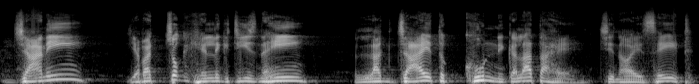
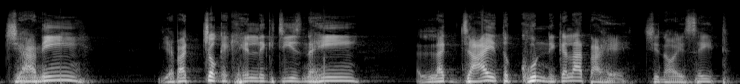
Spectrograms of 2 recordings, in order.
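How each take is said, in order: First: Low, slow, deliberate menace; Raaj Kumar dialogue. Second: Low, slow menacing filmi drawl; Raaj Kumar dialogue. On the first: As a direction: warn him with a cool filmi threat. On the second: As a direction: threaten with a cool, heavy voice. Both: Shown as a demonstration. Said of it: "आप ऐसे ही बोलिएगा". (धीमी, भारी, धमकी भरी राजकुमार आवाज़)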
